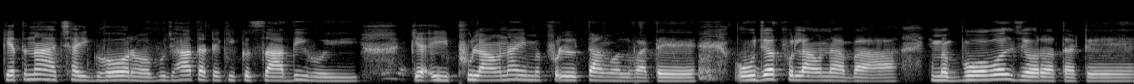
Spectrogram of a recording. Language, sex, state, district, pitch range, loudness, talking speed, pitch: Bhojpuri, female, Bihar, Gopalganj, 170-205 Hz, -16 LUFS, 120 wpm, 190 Hz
